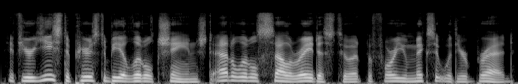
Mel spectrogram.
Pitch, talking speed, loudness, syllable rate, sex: 145 Hz, 255 wpm, -18 LUFS, 6.1 syllables/s, male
